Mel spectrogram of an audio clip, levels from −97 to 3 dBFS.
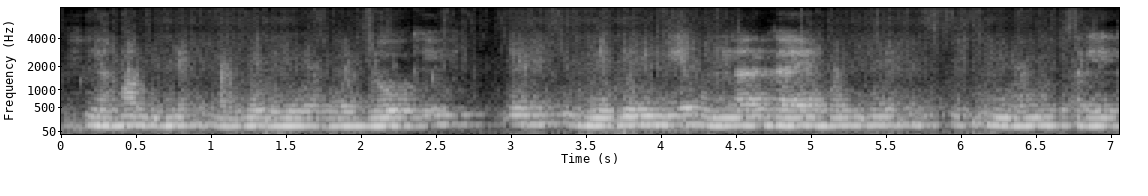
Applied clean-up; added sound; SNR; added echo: neural separator model SepFormer DNS4.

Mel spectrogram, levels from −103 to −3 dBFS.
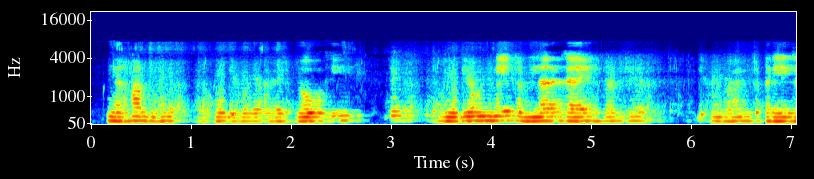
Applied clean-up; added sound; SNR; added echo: neural mask model DeepFilterNet 3.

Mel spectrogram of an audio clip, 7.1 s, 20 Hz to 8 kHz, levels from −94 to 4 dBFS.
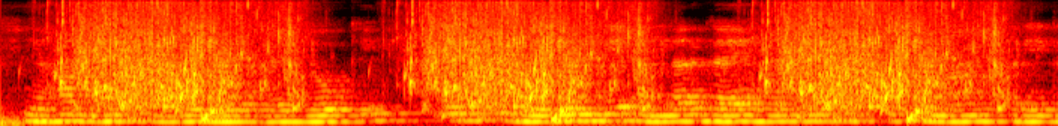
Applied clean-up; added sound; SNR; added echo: none; Bathtub (filling or washing) / Splash, splatter; -2 dB; reverberation time 0.8 s.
